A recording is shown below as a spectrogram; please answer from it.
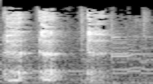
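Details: A child with a bad case of croup gives three short, harsh, seal-like barking coughs with faint music behind; barking croup cough.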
